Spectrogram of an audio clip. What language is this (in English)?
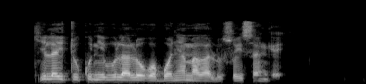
Taita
